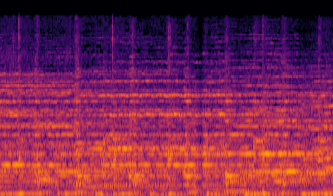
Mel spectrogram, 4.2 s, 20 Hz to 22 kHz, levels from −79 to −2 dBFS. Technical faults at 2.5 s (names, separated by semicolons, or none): AAC frame loss with concealment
